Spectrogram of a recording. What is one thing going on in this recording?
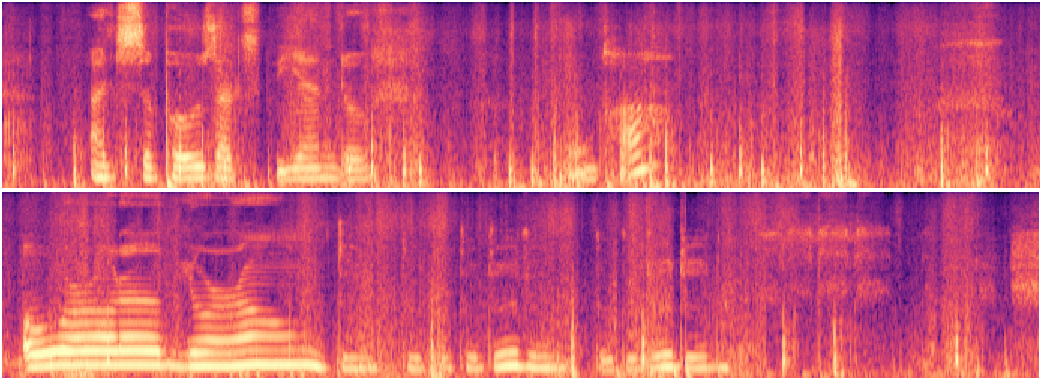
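Blocks are set down with soft, short thuds.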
